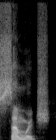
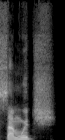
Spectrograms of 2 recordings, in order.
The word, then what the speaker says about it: sandwich: I find sandwich the pronunciation in British English is sandwich. American is sandwich with a ch sound at the end.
